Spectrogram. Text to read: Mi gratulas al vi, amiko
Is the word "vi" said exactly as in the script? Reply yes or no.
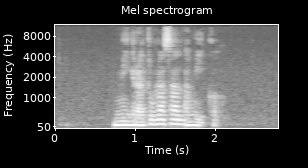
no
